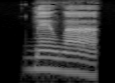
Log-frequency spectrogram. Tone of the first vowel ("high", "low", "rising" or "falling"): high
